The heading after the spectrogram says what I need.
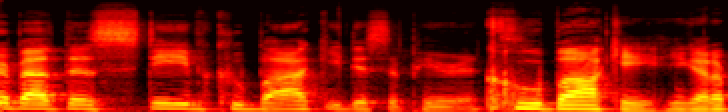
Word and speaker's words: Kubacki: so let's hear about this steve kubaki disappearance kubaki you got to pronounce that correctly nothing else i'm a little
